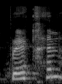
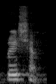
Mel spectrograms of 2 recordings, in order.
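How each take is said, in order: First: The ch is a throaty kh sound. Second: The ch is a soft sh-like sound. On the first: The speaker calls it wrong. "এটা স্প্রেখেন হবে না" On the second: The speaker calls it right. "এটা হবে স্প্রেশন। এটা শয়ের মতো হবে।"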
